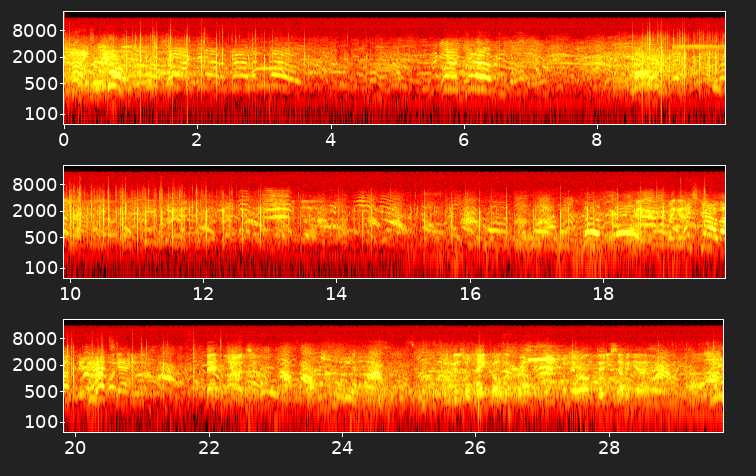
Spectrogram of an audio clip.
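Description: Young children shout and call out outdoors.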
